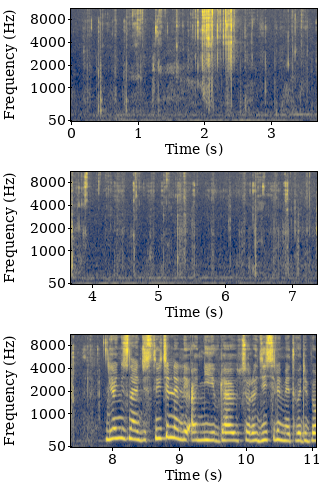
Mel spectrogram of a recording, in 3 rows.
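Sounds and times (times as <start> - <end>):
chewing with wet mouth clicks: 0.0 - 8.0
crisp crunching of leaves: 1.6 - 2.9.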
